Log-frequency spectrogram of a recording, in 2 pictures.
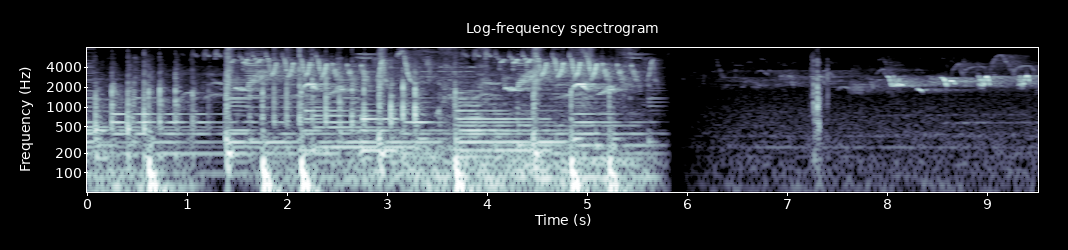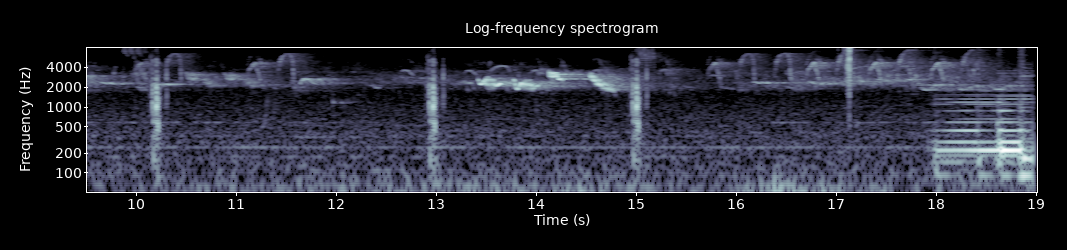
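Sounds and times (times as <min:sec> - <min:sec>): small birds chirping: 0:00.7 - 0:19.0
sharp clicks: 0:07.2 - 0:07.6, 0:10.2 - 0:10.4, 0:12.9 - 0:13.2, 0:14.9 - 0:15.3, 0:17.0 - 0:17.4.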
